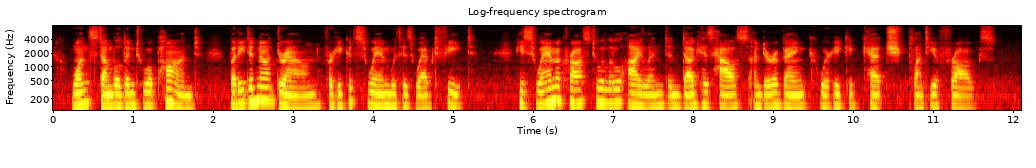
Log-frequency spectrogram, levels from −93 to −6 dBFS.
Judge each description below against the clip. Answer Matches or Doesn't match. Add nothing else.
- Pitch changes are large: Doesn't match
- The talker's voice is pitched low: Matches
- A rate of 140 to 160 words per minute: Doesn't match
